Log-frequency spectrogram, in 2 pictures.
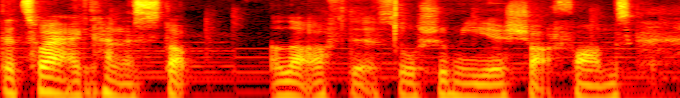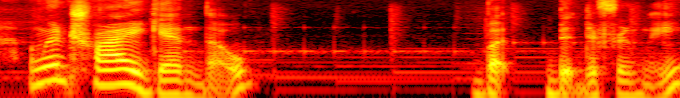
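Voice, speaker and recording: With music in the background, a woman speaks with a Malaysian accent in a very deep, low pitch, at a moderate pace and with lively intonation. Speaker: physician and streamer. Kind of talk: casual live stream talk.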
